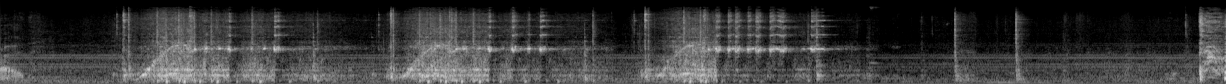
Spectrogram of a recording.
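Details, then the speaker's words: Honda HRM215 lawn mower, choked and primed after sitting bone dry, fresh gas and freshly cleaned carburetor: catches on the prime, runs ragged a second or two, then dies, three times over; fuel not reaching carb, fuel lines and on/off valve suspected (fuel line was clogged). "this is not going to go as fast as I'd hoped I know I put fresh gas in it and I just cleaned the carburetor so what I'm gonna do I need to check these fuel lines from here check the check this on/off valve and make sure there's gas getting to the carburetor"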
